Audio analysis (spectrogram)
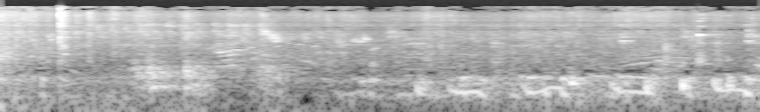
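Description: Racing pigeons coo in a loft, a run of soft, repeated throaty calls close by over a low rustling background.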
